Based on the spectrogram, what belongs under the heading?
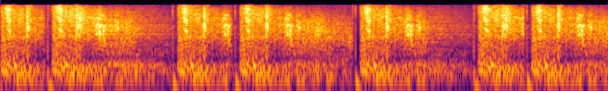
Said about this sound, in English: Cutter's gun erupted.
